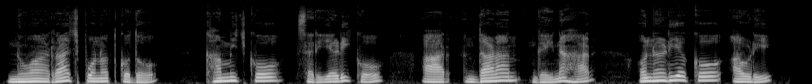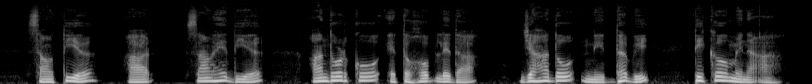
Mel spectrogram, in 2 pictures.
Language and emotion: Santali, neutral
